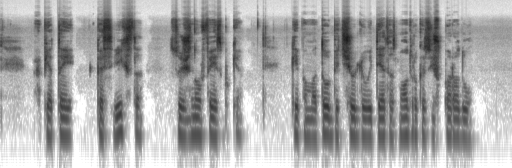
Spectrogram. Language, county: Lithuanian, Vilnius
